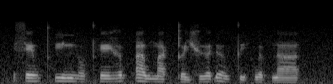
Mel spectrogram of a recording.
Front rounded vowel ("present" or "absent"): absent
